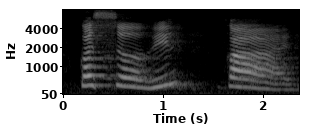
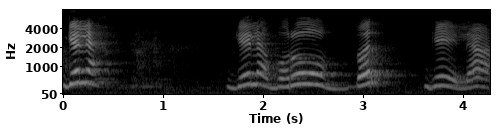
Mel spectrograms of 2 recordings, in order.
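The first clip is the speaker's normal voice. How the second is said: ordinary talk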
